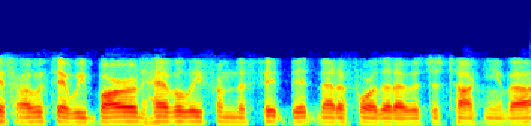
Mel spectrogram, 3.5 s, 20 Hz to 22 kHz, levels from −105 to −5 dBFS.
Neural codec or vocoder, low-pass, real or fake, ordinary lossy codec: codec, 24 kHz, 0.5 kbps, DualCodec; 5.4 kHz; fake; MP3, 32 kbps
